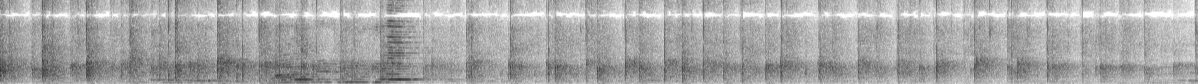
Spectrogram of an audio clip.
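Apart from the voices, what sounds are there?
audience applause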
